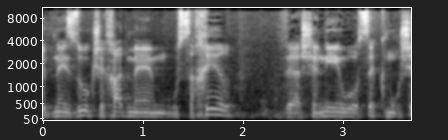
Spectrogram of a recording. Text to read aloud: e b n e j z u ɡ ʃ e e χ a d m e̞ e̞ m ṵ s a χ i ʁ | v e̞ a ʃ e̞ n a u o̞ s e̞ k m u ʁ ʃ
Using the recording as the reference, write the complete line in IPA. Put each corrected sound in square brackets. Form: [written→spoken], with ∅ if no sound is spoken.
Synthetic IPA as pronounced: e b n e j z u ɡ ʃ e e χ a d m e̞ e̞ m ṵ s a χ i ʁ | v e̞ a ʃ e̞ n [a→i] u o̞ s e̞ k m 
